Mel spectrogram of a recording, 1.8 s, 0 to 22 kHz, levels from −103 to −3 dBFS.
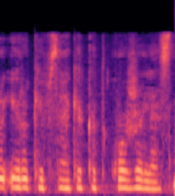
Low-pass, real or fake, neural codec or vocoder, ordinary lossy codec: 10.8 kHz; real; none; AAC, 48 kbps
